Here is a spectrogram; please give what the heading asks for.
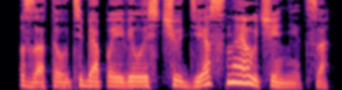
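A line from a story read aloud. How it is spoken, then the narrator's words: Wry snort. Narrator (Russian): хмыкнул Родион Хардиус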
